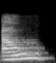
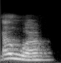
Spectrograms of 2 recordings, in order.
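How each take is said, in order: First: The word ends on the w sound. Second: The word ends with a short a after w. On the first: It means 'or'. "If you say أَوْ, that means or" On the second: It makes an exclamation or question. "with the waw, we're having a fatha"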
